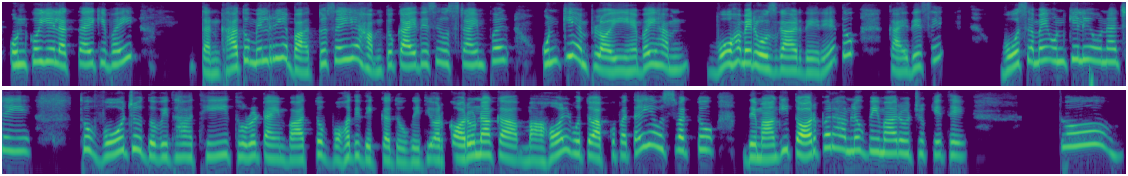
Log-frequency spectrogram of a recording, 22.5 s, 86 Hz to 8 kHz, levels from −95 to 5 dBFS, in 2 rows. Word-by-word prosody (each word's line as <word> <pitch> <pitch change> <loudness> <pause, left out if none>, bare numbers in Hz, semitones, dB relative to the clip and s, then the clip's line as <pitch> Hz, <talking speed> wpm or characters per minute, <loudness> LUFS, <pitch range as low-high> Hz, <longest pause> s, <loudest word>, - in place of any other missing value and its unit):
उनको 280 +3 +1
ये 325 0 +3
लगता 265 0 +1
है 280 +1 +3
कि, 300 0 -6
भाई 290 +9 -1 0.7
तनख्वाह 190 +5 +1
तो 345 - -3
मिल 330 +2 -1
रही 385 +1 +1
है। 390 - +1
बात 185 -3 +2
तो 290 - -2
सही 345 +4 0
है 380 - 0
हम 200 -4 -2
तो 270 - -2
कायदे 260 +2 +4
से 320 +1 -10
उस 285 -4 -7
टाइम 275 0 -1
पर 340 +1 +1 0.4
उनकी 345 +8 +1
एम्प्लॉयी 210 - +1
हैं 205 +1 -2
भाई, 260 +4 +2
हम 230 -2 -5 0.3
वो 255 +6 +5
हमें 300 0 +5
रोज़गार 210 -5 +3
दे 185 -1 -6
रहे 210 +8 -5
हैं 325 - -5
तो 465 +2 -1 0.4
कायदे 200 +3 -2
से, 360 - -10 0.6
वो 225 +7 +3
समय 335 +1 0
उनके 340 +1 -2
लिए 360 - 0
होना 320 -2 -1
चाहिए, 300 -1 -5 0.5
तो 325 -1 0
वो 245 +8 +2
जो 330 -2 0
दुविधा 220 -2 -3
थी, 230 +3 -6
थोड़े 225 +1 0
टाइम 200 -3 -1
बाद 190 0 +2
तो 250 - +1
बहुत 210 +5 -2
ही 235 - -5
दिक्कत 190 -1 -3
हो 165 - -8
गई 175 +1 -7
थी - - -4
और - - -6
कोरोना 230 +4 +6
का 205 -4 +4
माहौल 215 - +1
वो 260 - 0
तो 240 -1 0
आपको 210 +3 +4
पता 240 +4 -3
ही 385 - 0
है, 410 - -1
उस 330 -4 -5
वक़्त 305 -4 +3
तो 320 -2 -1 0.3
दिमागी 210 +7 +2
तौर 235 -1 +9
पर 365 0 +3
हम 330 -3 -2
लोग 310 -3 -2
बीमार 270 -2 +2
हो 260 - -1
चुके 245 0 -6
थे। 240 -1 -1 1.0
तो 380 +1 -1 0.3
उ 275 - -13
255 Hz, 215 wpm, -23 LUFS, 215-315 Hz, 1.0 s, तौर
